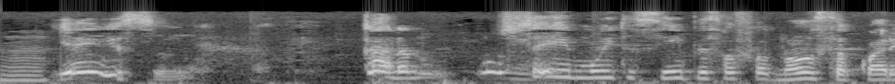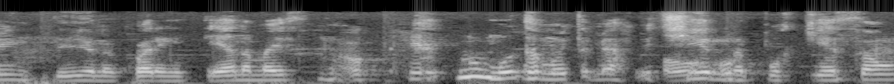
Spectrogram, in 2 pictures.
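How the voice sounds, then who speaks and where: The speech moves at a moderate pace with lively intonation against noticeable background noise. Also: man, high pitch for a man. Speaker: podcast co-host. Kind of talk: casual chat.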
